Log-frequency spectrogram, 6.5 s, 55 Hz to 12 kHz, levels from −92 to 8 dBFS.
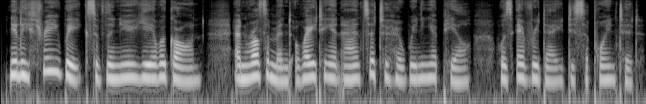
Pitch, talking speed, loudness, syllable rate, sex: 210 Hz, 205 wpm, -20 LUFS, 6.5 syllables/s, female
